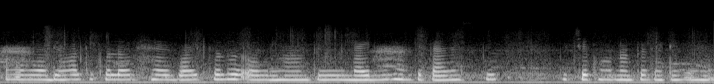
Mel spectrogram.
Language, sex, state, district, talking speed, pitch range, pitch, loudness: Hindi, female, Haryana, Jhajjar, 160 wpm, 205-220 Hz, 210 Hz, -15 LUFS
